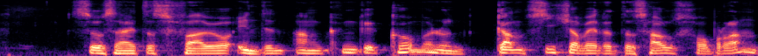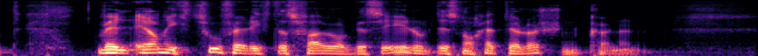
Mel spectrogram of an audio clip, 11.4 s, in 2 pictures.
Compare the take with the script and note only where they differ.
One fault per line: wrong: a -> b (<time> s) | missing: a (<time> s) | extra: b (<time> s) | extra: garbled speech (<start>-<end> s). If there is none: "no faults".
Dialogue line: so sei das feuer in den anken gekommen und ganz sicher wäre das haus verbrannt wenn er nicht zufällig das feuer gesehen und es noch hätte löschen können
no faults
